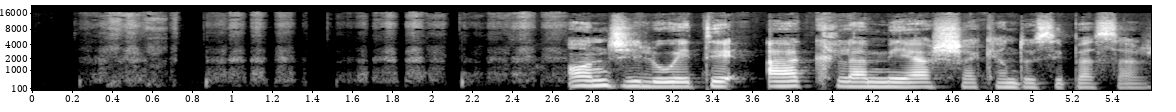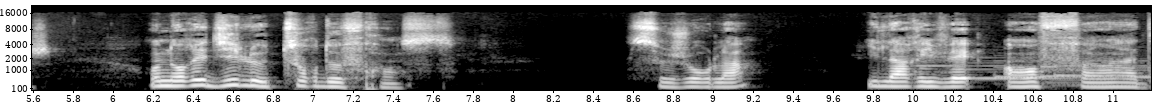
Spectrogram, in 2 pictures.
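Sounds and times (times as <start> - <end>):
pencil scratching on paper: 0.2 - 2.9
speech: 2.7 - 7.8, 8.6 - 11.1.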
